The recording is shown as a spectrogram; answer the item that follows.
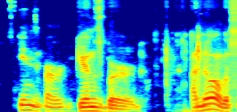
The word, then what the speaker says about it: Ginsburg: Gainsbourg, what am I saying? Ruth Bader. Ginsburg.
